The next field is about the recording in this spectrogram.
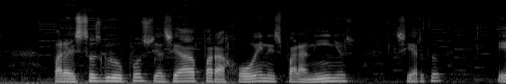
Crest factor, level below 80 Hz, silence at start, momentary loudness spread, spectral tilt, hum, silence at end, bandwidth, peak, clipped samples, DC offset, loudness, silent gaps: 18 dB; -56 dBFS; 0 s; 14 LU; -5.5 dB/octave; none; 0 s; over 20 kHz; -14 dBFS; under 0.1%; under 0.1%; -31 LUFS; none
